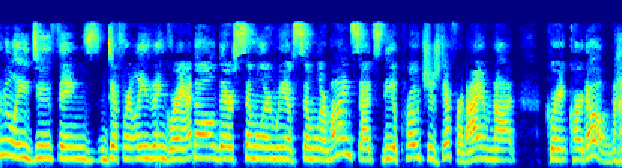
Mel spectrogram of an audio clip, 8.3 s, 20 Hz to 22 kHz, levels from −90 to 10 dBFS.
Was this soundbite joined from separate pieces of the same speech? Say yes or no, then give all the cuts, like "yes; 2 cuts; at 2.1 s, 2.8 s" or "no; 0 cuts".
yes; 2 cuts; at 2.6 s, 5.9 s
